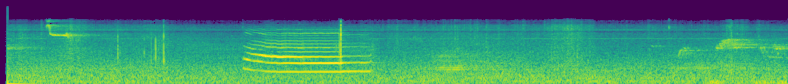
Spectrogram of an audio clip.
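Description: A basenji gives one drawn-out, meow-like whine that slides slightly downward over about a second.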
